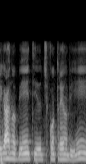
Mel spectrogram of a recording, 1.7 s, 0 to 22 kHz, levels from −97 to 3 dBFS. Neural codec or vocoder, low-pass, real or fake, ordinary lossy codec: none; none; real; none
